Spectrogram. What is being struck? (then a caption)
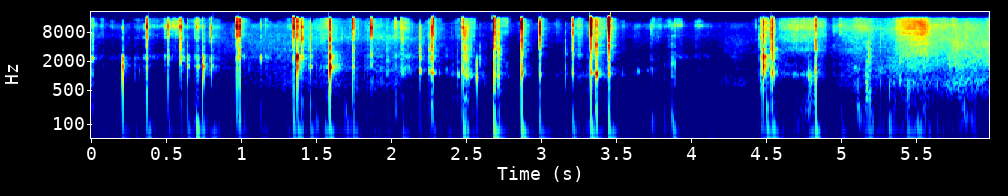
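Metal aerosol can. A medium green, cylindrical, hollow, pressurised metal aerosol foam can with a white plastic cap is held in one hand near the microphone and tapped and scratched along its body with long nails. It makes a quick, irregular run of sharp, dry, crisp taps with a faint metallic ping, then a softer, bright scraping rustle near the end.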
